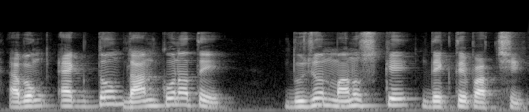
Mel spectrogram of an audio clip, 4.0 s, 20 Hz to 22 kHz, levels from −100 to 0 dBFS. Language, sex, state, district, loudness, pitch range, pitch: Bengali, male, West Bengal, Kolkata, -18 LUFS, 155-195 Hz, 165 Hz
